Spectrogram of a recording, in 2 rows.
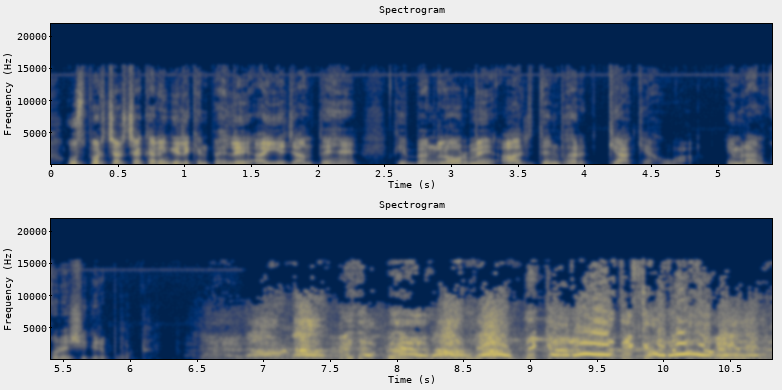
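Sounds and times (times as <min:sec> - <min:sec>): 
speech: 0:00.1 - 0:06.2, 0:06.8 - 0:10.8
Janata Dal Secular party workers shouting slogans outside the Raj Bhavan in Bengaluru: 0:06.5 - 0:10.8.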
